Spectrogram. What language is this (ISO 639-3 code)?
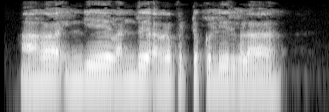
tam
